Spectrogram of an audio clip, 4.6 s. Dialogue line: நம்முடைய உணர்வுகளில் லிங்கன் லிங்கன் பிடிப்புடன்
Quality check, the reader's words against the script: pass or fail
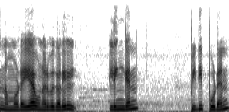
fail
